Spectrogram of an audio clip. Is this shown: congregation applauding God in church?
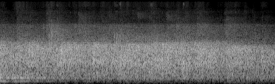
yes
